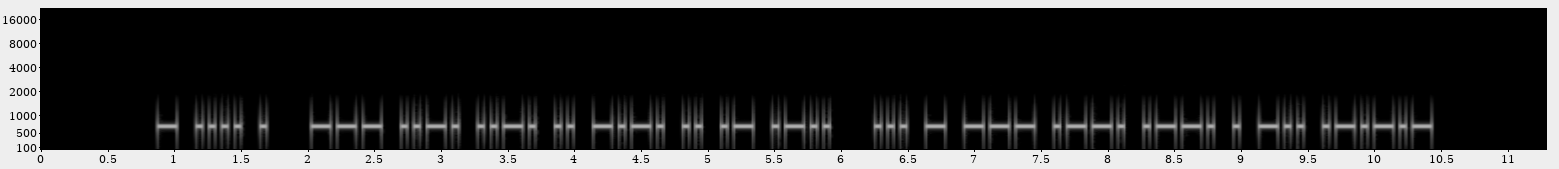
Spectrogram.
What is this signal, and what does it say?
Morse code, heard as a keyed tone, about 25 wpm, 700 Hz. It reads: THE OFFICIAL STOPPED.
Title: A Sound Of Thunder 25wpm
